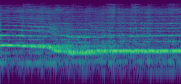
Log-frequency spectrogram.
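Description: A man singing one long high note into a microphone, with guitar accompaniment; the note slides down about half a second in and then holds at the lower pitch.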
